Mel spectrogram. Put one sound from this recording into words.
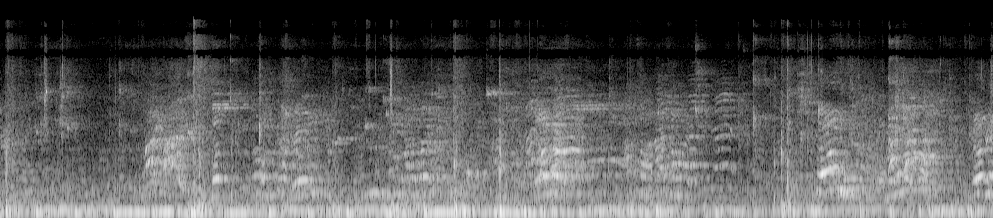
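A volleyball smacks off hands with sharp thuds.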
